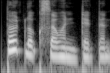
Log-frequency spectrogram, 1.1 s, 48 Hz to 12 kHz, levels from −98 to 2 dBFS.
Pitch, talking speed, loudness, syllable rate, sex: 180 Hz, 215 wpm, -19 LUFS, 5.7 syllables/s, female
